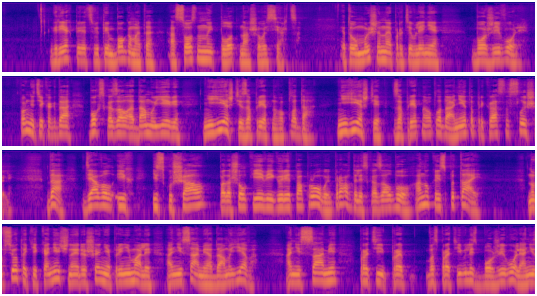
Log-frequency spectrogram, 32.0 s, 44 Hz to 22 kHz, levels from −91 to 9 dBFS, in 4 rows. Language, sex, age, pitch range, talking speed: Russian, male, 30-49, 115-145 Hz, 130 wpm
